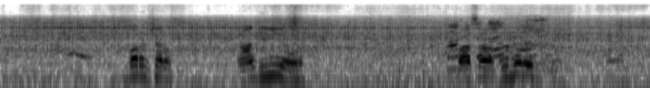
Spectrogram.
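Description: Short bursts of voices inside a crowded bus, over the steady sound of the bus's engine idling.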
